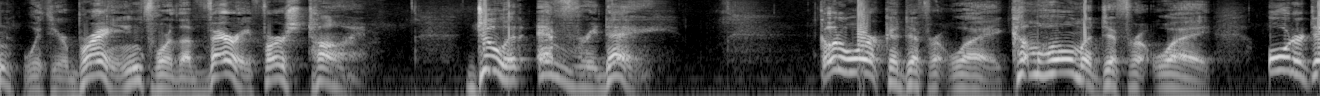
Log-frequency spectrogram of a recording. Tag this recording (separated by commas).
Speech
